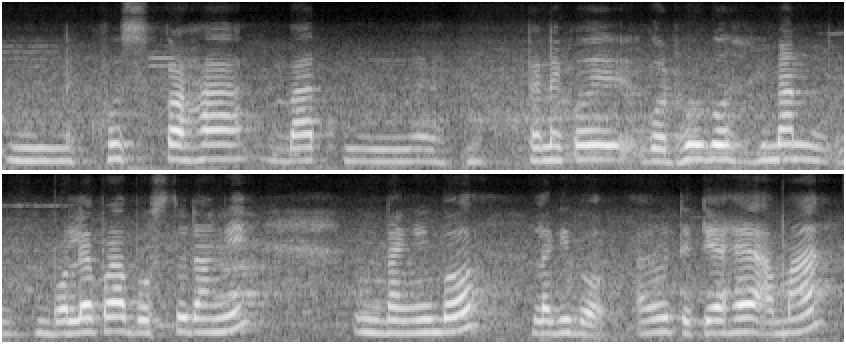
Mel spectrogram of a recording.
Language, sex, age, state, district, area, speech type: Assamese, female, 45-60, Assam, Golaghat, urban, spontaneous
